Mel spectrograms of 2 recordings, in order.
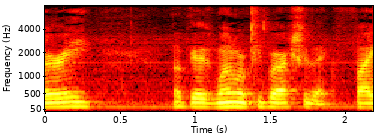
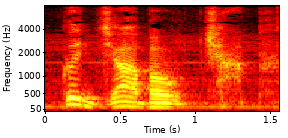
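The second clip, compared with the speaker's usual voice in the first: whispered mock British accent; slower than usual. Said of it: "Why am I speaking in crazy accents?".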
